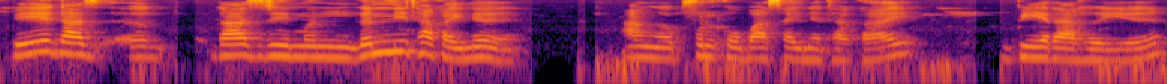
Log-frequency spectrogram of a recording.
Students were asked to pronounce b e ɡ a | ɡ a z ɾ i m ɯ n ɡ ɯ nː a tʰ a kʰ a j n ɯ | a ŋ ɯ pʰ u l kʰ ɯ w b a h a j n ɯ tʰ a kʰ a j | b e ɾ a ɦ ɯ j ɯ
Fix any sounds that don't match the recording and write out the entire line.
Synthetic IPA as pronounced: b e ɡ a | ɡ a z ɾ i m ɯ n ɡ ɯ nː i tʰ a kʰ a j n ɯ | a ŋ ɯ pʰ u l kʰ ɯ w b a s a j n ɯ tʰ a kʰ a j | b e ɾ a ɦ ɯ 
